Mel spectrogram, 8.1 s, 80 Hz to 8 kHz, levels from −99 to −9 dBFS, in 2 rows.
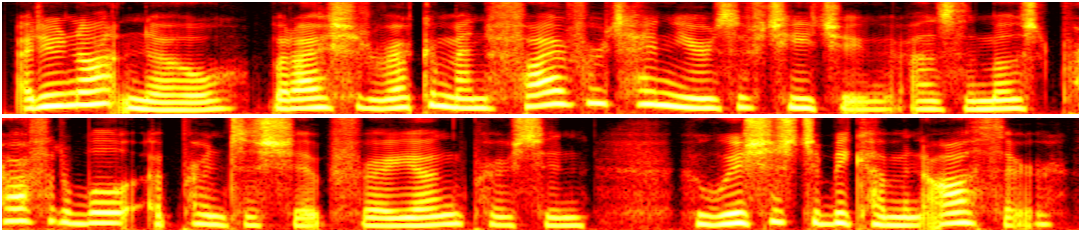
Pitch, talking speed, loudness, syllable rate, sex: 245 Hz, 215 wpm, -17 LUFS, 5.8 syllables/s, female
